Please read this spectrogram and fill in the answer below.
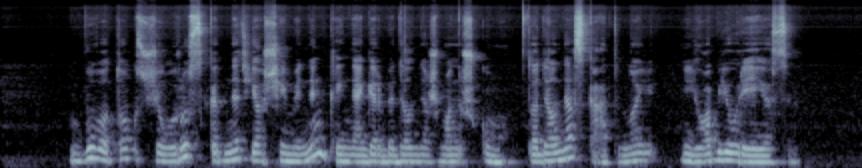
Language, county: Lithuanian, Tauragė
